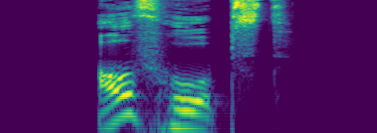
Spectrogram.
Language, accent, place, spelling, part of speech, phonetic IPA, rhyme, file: German, Germany, Berlin, aufhobst, verb, [ˈaʊ̯fˌhoːpst], -aʊ̯fhoːpst, De-aufhobst.ogg
- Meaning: second-person singular dependent preterite of aufheben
